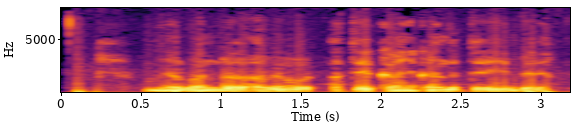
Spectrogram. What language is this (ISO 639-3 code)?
kin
